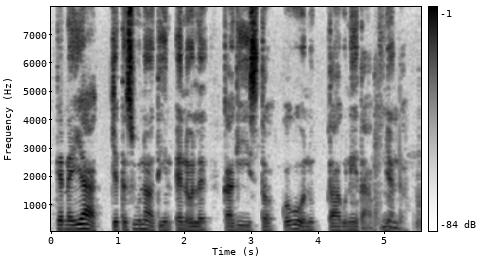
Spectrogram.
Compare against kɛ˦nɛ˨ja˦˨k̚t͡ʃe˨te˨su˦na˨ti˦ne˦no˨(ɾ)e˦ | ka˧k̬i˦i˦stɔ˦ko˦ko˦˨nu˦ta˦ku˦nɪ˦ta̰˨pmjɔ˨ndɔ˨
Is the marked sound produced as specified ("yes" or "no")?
no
